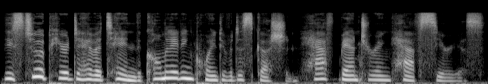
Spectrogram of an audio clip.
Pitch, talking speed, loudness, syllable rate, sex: 220 Hz, 185 wpm, -15 LUFS, 6.1 syllables/s, female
